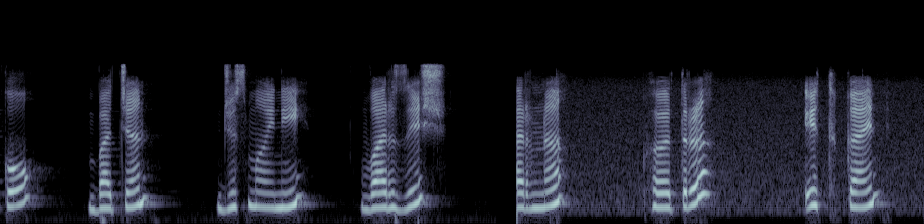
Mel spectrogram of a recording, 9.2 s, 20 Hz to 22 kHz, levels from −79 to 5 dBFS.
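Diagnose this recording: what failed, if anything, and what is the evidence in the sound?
The failure sits at the capture stage, where the input was likely switched to a poorer device. At 4.98 s a gap of about 200 ms opens, and from there to the end the top of the band stops at 6.6 kHz instead of near 7.7 kHz through the mSBC link. A new background noise appears roughly 30 dB under the speech, with no real level jump. A codec bandwidth change would not bring a silent gap or a fresh noise floor.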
